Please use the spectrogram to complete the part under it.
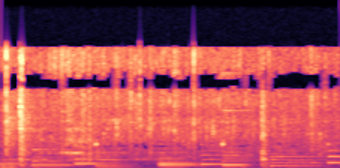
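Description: Bicol Express being stirred as it sizzles and fries in a pan, a steady close crackle with tonal clinks of the spoon against the pan throughout.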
